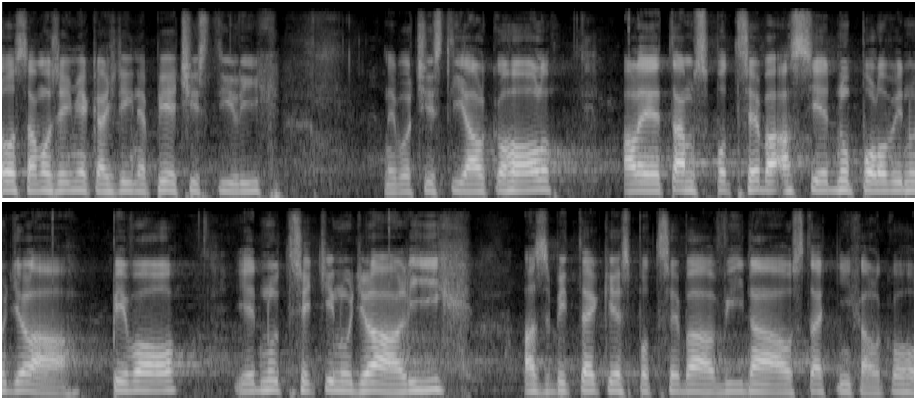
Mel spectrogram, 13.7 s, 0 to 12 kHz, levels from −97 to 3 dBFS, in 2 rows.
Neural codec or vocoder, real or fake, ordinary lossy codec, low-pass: none; real; Opus, 64 kbps; 9.9 kHz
